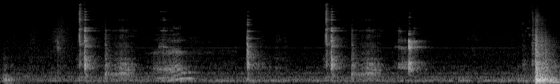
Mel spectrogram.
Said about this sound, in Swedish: Men då är drinken eller smoothien färdig. Mm. Och hälla upp. Ja, vi tar ett varsitt glas.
